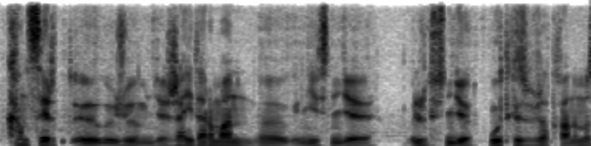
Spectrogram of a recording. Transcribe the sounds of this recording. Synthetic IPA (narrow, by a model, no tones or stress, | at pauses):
kʰo̞nt̪se̞rt̪ʒɵmɪnd̪e̞ʒɑjd̪ɑɾmɑnniesɪnd̪e̞ | ʏlkʲʰɪ̥sɪnd̪e̞wɵt̪kʲɪzɪpʒɑt̪qɑnəməz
